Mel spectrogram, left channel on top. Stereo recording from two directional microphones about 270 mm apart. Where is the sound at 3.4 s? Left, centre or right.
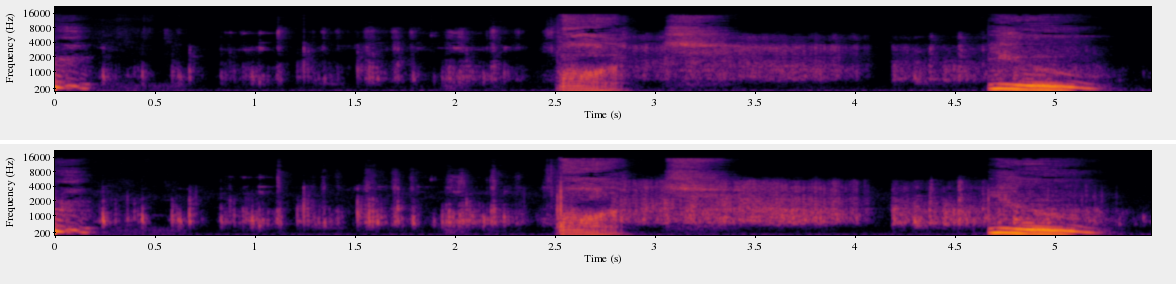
Right.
